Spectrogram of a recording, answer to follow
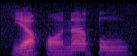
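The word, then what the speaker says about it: يقنط: Selanjutnya yaqnatu, yaqnatu. Di sini dengan menggunakan huruf ta.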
